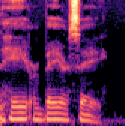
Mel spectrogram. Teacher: a combination of two separate vowel sounds in this case it's the most common diphthong in the english language denoted as e i as in hay or bay or say it involves the upward movement of the tongue to complete the · it involves the upward movement of the tongue to complete the vowel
